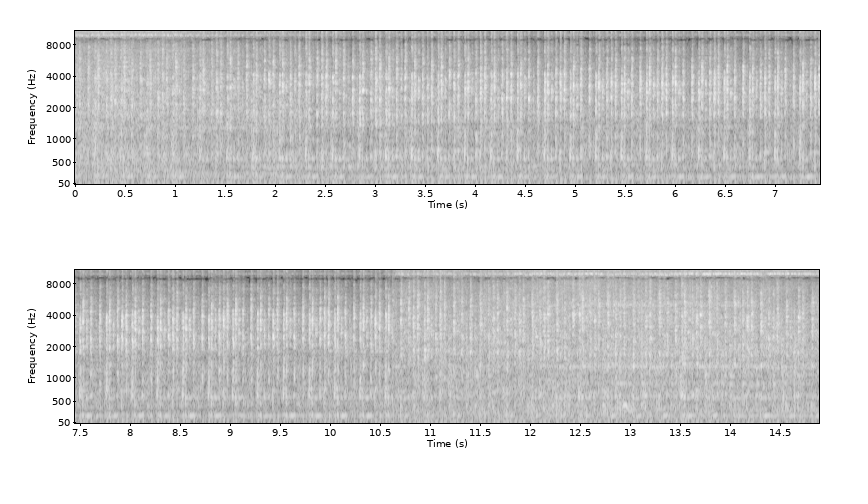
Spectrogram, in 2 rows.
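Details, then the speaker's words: Chevy Bel Air sitting about 45 years (last registered 1981), first run with no radiator or cooling system, not knocking: uneven lumpy tractor-like idle about four beats a second; rough idle, timing suspected slightly off. "Timing might be a smidge off. It's gonna idle. This thing sounds like a darn tractor."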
